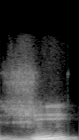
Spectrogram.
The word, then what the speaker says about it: ziek: So we say ziek, it's a bit longer, right?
